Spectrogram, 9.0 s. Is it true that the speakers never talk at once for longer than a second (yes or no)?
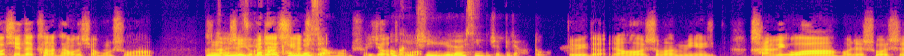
no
